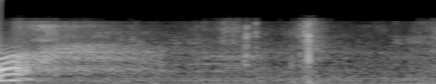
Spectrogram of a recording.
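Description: Yu-Gi-Oh trading cards being handled and laid down on a table, with a couple of light taps a little after a second in.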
